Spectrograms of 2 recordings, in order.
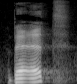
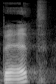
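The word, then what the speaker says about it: וְאֵת: 그 다음에 앳, 하샤마임, 베엣. 요게 이제 W인데도 이게 독일식 발음을 해서 베 이렇게 읽는다고 합니다. 예, 베엣, 하아렛.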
